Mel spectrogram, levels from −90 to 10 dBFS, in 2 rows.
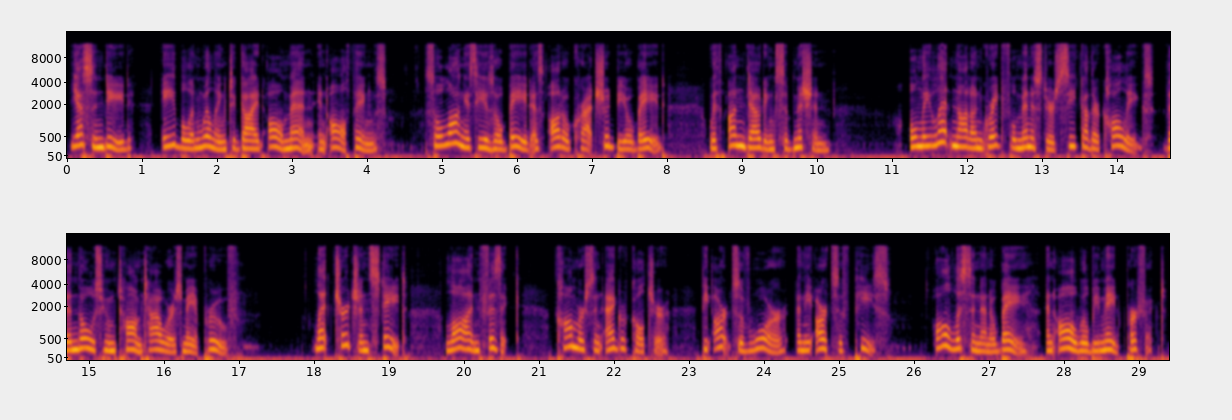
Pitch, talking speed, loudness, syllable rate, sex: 215 Hz, 140 wpm, -17 LUFS, 4.6 syllables/s, female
